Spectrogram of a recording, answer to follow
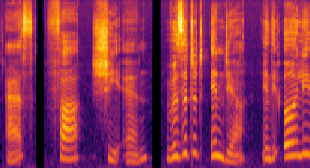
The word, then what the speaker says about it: Fa Xian: Chinese traveller Fa Xian, pronounced as Fa Xian, visited India in the early 5th century CE.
